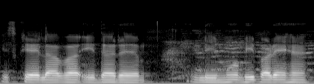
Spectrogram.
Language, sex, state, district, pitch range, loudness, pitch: Hindi, male, Delhi, New Delhi, 105-110 Hz, -15 LUFS, 105 Hz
